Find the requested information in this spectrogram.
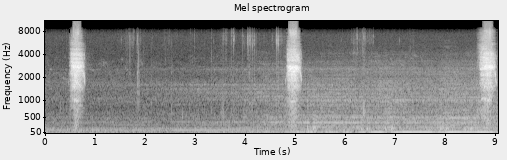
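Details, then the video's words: Eurasian eagle-owl youngsters, excited, Eifel, 21 June 2020. Three rasping, breathy screeches, each short and noisy, spaced roughly four seconds apart, with a low steady hum underneath. "Eifel Uhu, 2020-06-21, aufgeregte Junguhus"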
